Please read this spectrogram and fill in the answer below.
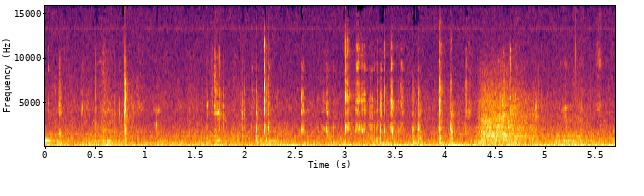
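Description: Faint, scattered light clicks and taps of hands handling and fastening the clamps and tubes of a camera-gimbal cage.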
